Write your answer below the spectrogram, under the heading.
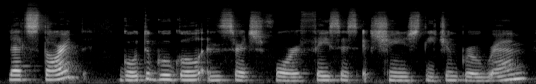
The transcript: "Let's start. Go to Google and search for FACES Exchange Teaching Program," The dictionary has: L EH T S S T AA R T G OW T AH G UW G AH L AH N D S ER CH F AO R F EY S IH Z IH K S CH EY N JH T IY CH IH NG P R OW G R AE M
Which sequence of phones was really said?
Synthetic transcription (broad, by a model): L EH T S S T AA R T G OW T AH G UW G AH L AH N D S ER CH F AO R F EY S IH S IH K S CH EY N JH T IY CH IH NG P R OW G R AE M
